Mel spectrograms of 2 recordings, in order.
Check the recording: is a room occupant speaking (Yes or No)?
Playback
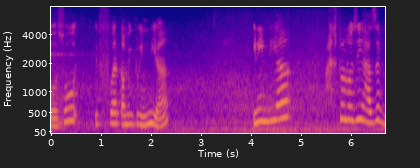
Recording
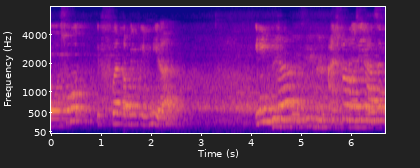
Yes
